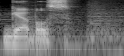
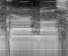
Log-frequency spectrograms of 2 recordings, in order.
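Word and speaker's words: Goebbels: mormon himmler spear and gobbles americans sometimes pronounce it as gerbils which is really weird i'm gonna go um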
